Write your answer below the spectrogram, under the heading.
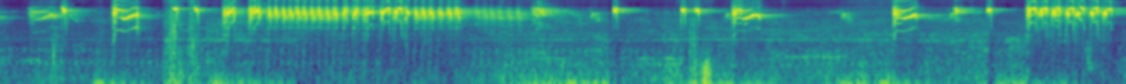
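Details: Crested jay singing vigorously, recorded as training and master material for other birds: sharp high whistled notes with upward flicks, then a long, fast, buzzing rattle-trill. More whistles and a second rattle follow over a faint low hum.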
